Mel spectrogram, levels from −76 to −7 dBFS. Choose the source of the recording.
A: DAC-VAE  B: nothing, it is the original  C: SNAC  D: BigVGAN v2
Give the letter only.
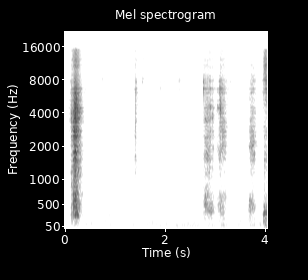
C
